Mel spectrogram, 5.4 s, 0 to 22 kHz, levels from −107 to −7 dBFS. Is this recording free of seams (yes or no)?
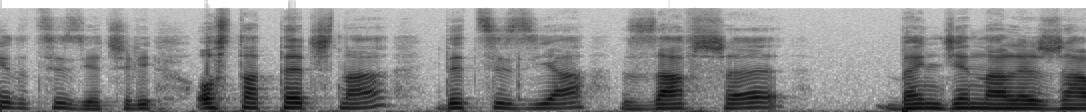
yes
